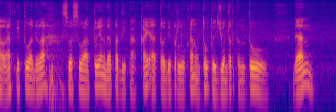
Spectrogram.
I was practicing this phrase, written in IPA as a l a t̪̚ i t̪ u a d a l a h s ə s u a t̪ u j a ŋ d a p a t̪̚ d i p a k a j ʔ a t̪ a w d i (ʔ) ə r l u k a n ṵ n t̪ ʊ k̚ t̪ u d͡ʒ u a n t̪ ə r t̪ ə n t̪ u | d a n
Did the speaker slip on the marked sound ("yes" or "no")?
yes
